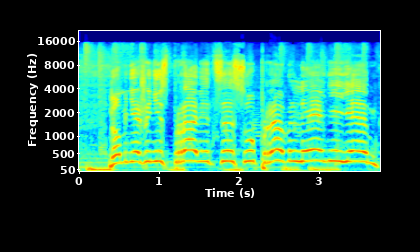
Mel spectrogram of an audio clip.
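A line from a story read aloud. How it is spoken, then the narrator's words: Shouting. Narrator (Russian): кричал я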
